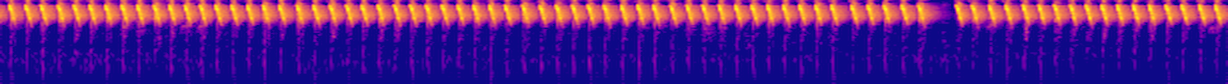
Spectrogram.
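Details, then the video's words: Hill prinia delivering 'ngebren', a nonstop crystal-clear song: high, bright notes pulsing rapidly and steadily for the whole stretch, with only a momentary dip near six seconds before the same rhythm continues. "MASTERAN JITU CIBLEK NGEBREN SUARA KRISTAL"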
